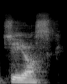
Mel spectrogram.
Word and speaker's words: geosk: brand recruitment content cal and geosk which rhymes with kiosk um so yeah if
